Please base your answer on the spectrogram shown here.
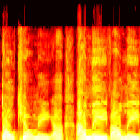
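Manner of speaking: high, loud, terrified begging voice. Retelling a video clip of a woman being attacked: imitating a frightened woman. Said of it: "The lady is just frightened, like".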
